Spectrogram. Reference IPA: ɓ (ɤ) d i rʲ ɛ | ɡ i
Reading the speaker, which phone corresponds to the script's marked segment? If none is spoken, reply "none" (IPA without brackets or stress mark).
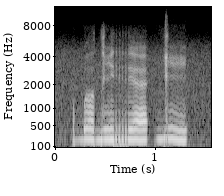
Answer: ɤ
